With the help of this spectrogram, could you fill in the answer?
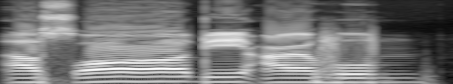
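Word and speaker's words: أَصَابِعَهُمْ: Maka bacaan mimnya harus jelas dan tidak boleh ditahan. Asabi'ahum fi. Tidak boleh. Asabi'ahum fi. Enggak, tidak boleh seperti itu.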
